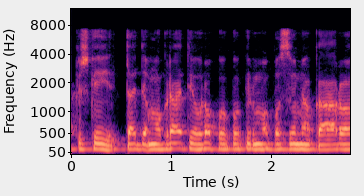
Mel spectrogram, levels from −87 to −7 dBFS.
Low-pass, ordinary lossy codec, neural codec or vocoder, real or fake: 7.2 kHz; MP3, 64 kbps; codec, 16 kHz, 4 kbps, FreqCodec, larger model; fake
